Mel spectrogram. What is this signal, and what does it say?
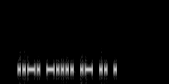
Morse code, heard as a keyed tone, about 51 wpm, 700 Hz. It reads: F6AIE
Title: DXCC-100 Call Signs - 5 Characters - Repeated 3x - 50wpm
